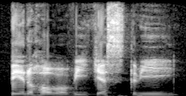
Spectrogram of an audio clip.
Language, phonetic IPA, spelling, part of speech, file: Czech, [pɪr̩ɦovo viːcɛstviː], Pyrrhovo vítězství, noun, Cs-Pyrrhovo vítězství.ogg
- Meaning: Pyrrhic victory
